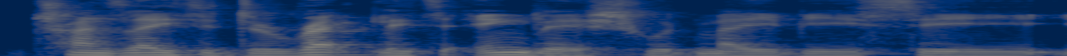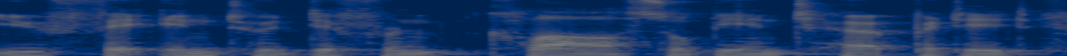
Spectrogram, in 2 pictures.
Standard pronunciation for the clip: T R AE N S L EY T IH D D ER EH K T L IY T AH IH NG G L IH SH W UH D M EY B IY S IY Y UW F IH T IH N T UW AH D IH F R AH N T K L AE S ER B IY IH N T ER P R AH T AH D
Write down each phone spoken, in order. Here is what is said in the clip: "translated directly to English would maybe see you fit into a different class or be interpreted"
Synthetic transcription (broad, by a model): T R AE N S L EY T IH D D ER EH K T L IY T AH IH NG G L IH SH W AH D M EY B IY S IY Y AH F IH T IH N T UW AH D IH F R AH N K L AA S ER B IY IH N T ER P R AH T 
